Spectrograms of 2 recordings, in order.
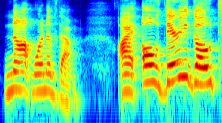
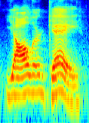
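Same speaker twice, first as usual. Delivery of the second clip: normal talking voice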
